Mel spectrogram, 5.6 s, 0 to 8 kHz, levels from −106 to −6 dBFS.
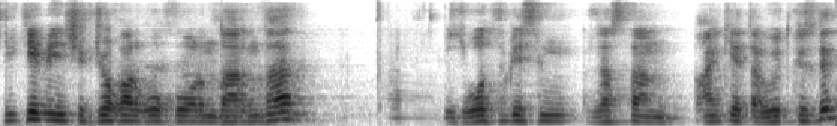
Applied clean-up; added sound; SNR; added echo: neural mask model DeepFilterNet 3.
